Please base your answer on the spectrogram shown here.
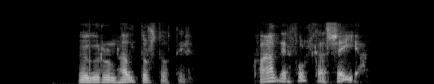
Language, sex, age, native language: Icelandic, male, 50-59, Icelandic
